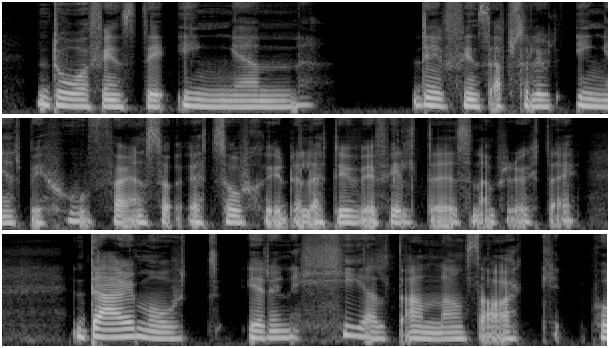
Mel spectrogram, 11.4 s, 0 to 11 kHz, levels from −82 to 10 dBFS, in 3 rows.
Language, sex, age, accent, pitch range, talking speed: Swedish, female, 30-49, native, 145-170 Hz, 145 wpm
